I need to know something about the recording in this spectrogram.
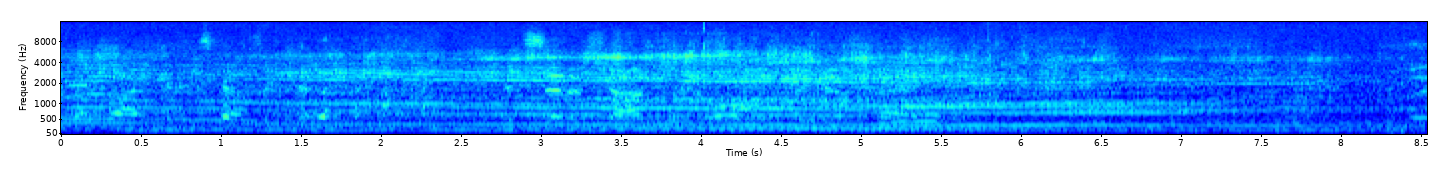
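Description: Gasoline engine of a radio-controlled Pitts Special model biplane in flight, a steady drone whose pitch drifts slightly.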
